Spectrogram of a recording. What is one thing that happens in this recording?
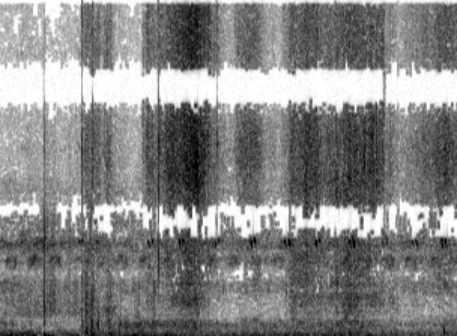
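Leafy branches rustle as they are brushed aside.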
